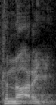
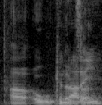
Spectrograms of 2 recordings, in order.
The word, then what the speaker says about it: Kanari: Kanari. Longer E sound.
